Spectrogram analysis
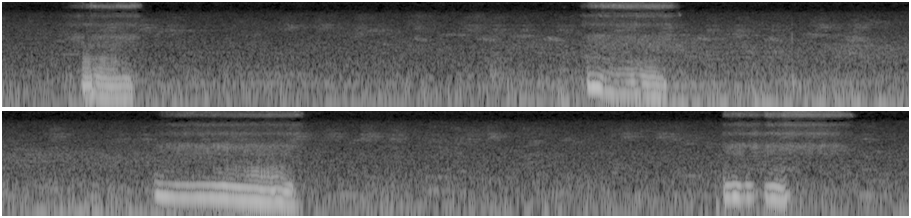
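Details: Kermit, a pet cat, snoring while asleep: four low, rumbling snores spaced about three to four seconds apart, each a falling, buzzy tone with breathy hiss, quiet room hum in between.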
